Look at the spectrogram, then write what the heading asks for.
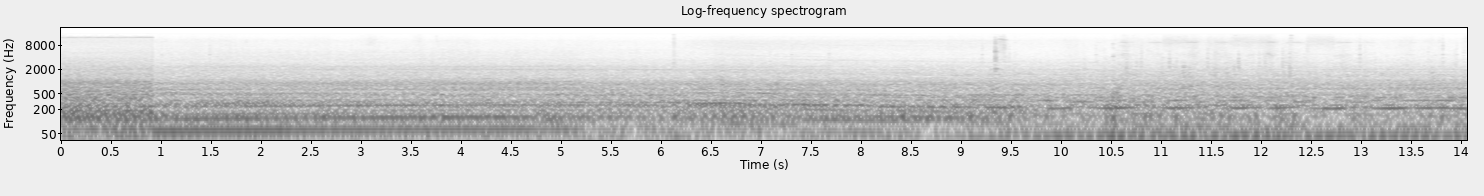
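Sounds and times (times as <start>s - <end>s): diesel truck engine running: 0.0s - 0.9s.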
